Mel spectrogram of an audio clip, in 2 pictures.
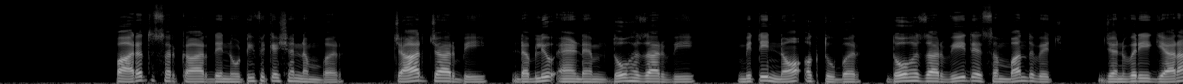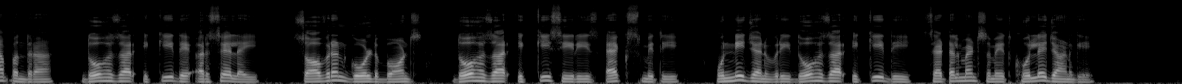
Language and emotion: Punjabi, neutral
